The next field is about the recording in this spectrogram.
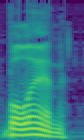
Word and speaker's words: Boleyn: Boleyn. I had the emphasis on the wrong syllable.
